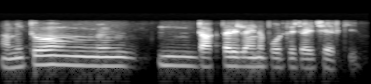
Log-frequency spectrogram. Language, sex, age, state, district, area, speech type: Bengali, male, 18-30, West Bengal, Nadia, rural, conversation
